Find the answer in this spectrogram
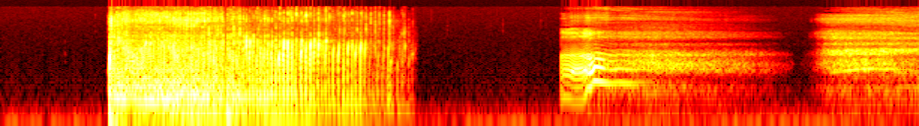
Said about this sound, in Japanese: ケツ穴開いておなら出る。汚いの。出る。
